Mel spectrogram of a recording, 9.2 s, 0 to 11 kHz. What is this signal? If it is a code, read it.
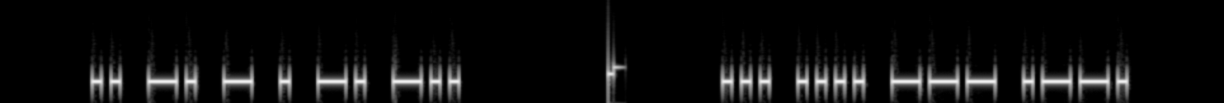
Morse code, heard as a keyed tone, about 17 wpm, 700 Hz. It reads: INTEND SHOP
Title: Sentences from Top 1600 Words - New Word Drill Alt - 17wpm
